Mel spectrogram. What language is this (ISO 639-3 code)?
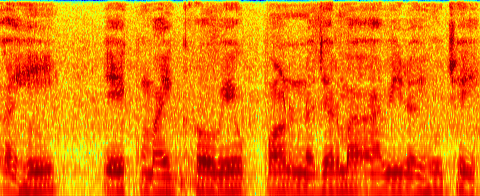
guj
